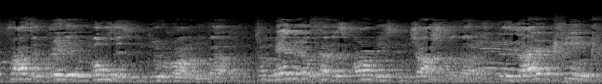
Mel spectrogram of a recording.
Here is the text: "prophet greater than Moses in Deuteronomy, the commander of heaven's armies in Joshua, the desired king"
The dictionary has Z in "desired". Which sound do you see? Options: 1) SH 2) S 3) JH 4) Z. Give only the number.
4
